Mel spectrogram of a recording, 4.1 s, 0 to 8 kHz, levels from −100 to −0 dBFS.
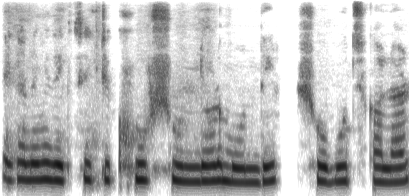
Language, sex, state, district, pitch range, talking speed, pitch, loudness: Bengali, female, West Bengal, North 24 Parganas, 225-250 Hz, 145 wpm, 240 Hz, -19 LUFS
